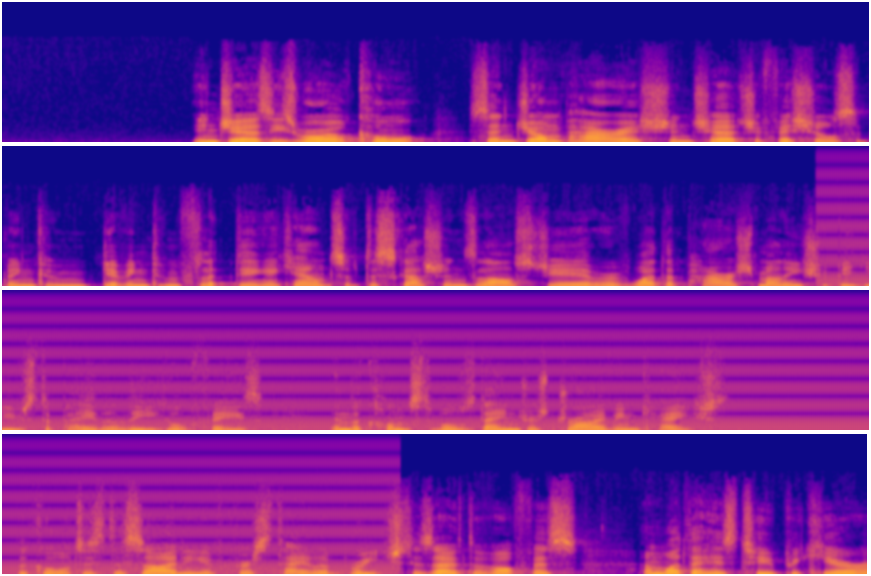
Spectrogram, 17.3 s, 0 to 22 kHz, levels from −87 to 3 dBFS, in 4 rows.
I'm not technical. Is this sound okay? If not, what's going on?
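No. From about 8.42 to 15.0 seconds, after "of whether parish money" and until "his oath of office", a thin, steady buzz sits under the speech. It is DECT cordless phone buzz. A nearby cordless phone sends radio pulses 100 times a second, and the recording equipment picks them up as sound.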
